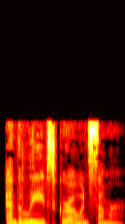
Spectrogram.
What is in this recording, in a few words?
fast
